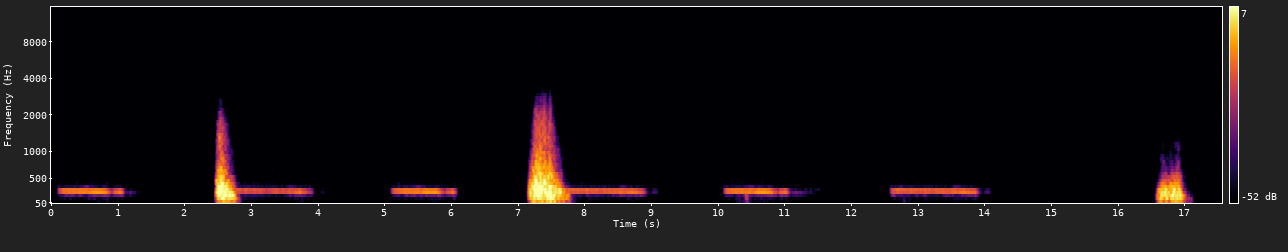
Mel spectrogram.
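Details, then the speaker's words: Paediatric bronchiolitis/asthma teaching example: repeated steady musical, whistle-like sounds with each breath, interrupted by short gasping intakes; wheezing from narrowed airways. "এই যে বাঁশির মতো শব্দ, wheezing."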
